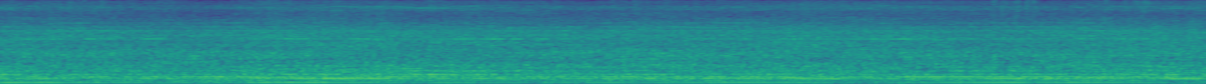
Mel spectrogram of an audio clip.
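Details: Upright vacuum running in carpet mode; steady, even low motor hum and airflow rush with no rattles or surging, running normally.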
